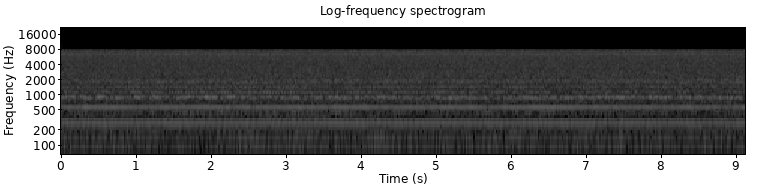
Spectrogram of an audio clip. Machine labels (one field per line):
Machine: fan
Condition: abnormal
